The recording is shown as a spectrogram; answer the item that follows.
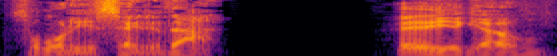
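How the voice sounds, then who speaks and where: An actor playing a shifty, greedy dark elf merchant and foreman in a fantasy video game, brusque and sly, with a raspy voice. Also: low-pitched, very animated, normal speed, no echo, clean studio sound, heavily acted. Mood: sly salesmanship.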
